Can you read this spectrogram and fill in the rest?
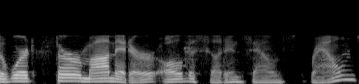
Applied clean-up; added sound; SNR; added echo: neural mask model Resemble Enhance denoiser.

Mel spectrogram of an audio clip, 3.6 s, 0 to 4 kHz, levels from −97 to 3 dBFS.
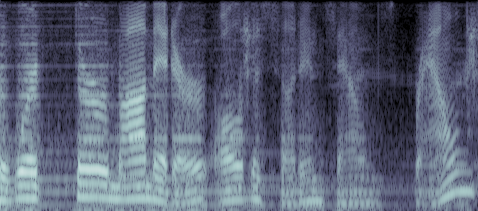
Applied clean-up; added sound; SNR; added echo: neural separator model SepFormer DNS4.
